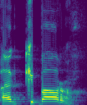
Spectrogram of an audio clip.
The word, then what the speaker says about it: اکبر: آ رہی ہے اللہ اکبر۔ آپ کو یہ اکبر الف زبر آ اکبر، اللہ نہ کہ اللہ،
